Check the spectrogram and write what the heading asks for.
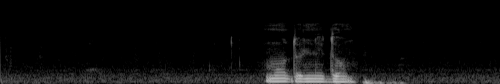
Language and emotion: Russian, neutral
